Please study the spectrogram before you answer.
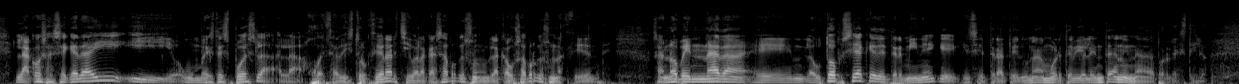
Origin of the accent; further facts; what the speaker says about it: Spain; pero nosotros que somos los españoles muy dados a la sospecha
